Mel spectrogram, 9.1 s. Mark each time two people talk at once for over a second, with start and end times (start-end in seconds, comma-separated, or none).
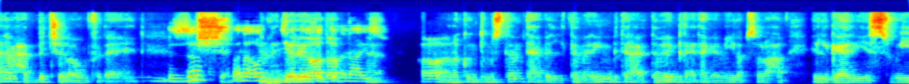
1.9-3.9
